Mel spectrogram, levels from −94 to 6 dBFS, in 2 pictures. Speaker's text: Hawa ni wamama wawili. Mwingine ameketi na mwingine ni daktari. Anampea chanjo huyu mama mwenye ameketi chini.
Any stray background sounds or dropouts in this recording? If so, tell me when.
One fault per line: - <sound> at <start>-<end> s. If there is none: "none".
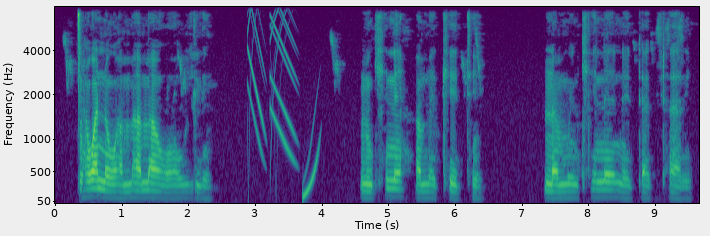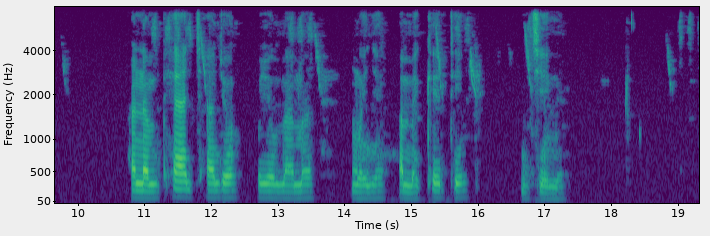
- chirp at 2.9-4.0 s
